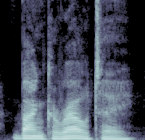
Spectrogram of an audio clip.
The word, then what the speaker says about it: bankarote: first folio of Shakespeare the word is printed bankarote pronounced as four syllables but this was altered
